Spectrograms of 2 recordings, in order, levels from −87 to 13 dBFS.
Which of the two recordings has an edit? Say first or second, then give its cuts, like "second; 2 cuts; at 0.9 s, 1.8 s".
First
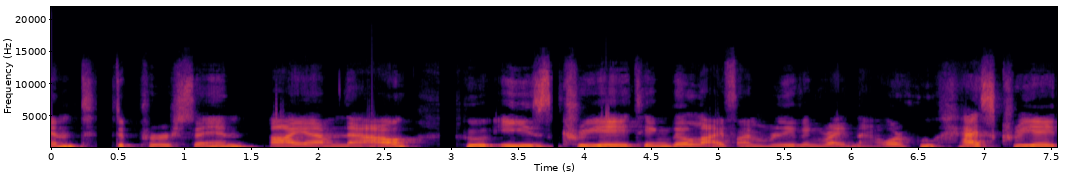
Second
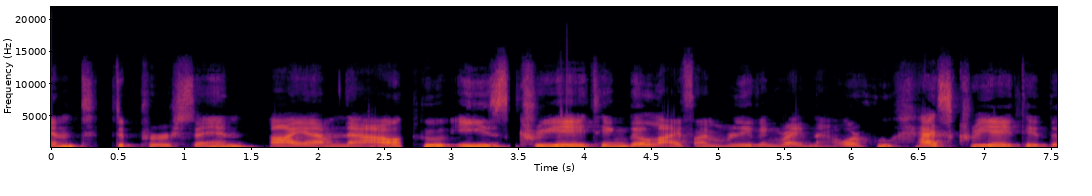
second; 1 cut; at 2.7 s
